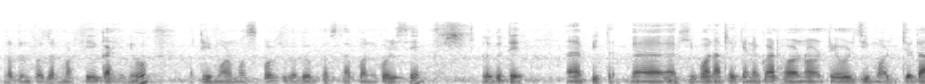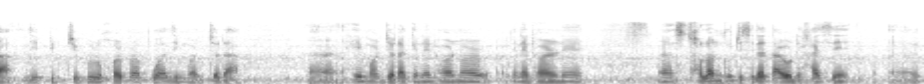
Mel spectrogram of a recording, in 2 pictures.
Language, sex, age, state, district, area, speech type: Assamese, male, 45-60, Assam, Nagaon, rural, spontaneous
